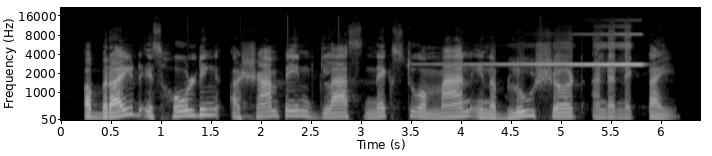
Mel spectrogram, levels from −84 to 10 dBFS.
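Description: Loudspeaker feedback squeal, 3.50–5.92 s: the microphone re-hears its own loudspeaker, so a 2.8 kHz tone swells over about two seconds, ending louder than the speech.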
